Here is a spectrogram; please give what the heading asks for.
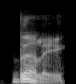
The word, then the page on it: burly: British English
